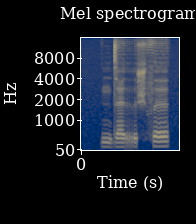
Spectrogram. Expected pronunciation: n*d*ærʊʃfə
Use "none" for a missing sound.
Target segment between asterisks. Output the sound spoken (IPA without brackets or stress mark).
d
